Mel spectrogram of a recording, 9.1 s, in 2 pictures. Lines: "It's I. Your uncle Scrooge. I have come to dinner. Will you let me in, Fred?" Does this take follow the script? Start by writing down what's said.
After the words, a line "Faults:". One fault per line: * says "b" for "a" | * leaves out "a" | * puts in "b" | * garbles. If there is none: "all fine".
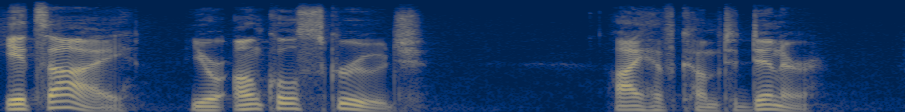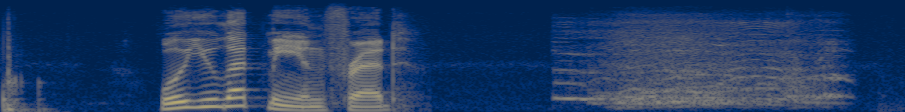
"It's I. Your uncle Scrooge. I have come to dinner. Will you let me in, Fred?"
Faults:
all fine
